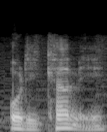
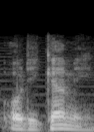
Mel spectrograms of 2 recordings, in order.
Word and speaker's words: origami: One good example is the famous Japanese word origami, where ori means fold and kami means paper, but it's not called orikami, it's called origami due to the pronunciation.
